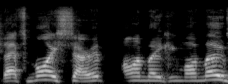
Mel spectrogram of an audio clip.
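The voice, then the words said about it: Put-on Australian or New Zealand accent. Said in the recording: “now you sound Australian ... New Zealand accent ... higher pitch when you talk about kiwis”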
